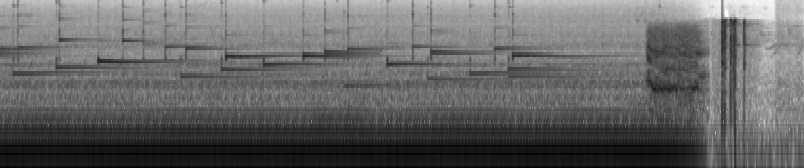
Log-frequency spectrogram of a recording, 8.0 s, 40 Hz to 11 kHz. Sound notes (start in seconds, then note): 6.4 skid; 7.2 click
